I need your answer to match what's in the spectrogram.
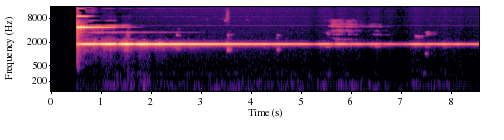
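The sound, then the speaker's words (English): A single meditation bell is struck once to begin a breathing meditation, giving a bright, clear attack that settles into a pure, steady ringing tone. The tone sustains and slowly fades over several seconds, with no voices. “When you hear the sound of the bell, just start by taking a few breaths in and a few breaths out, and then just wait for further instructions.”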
